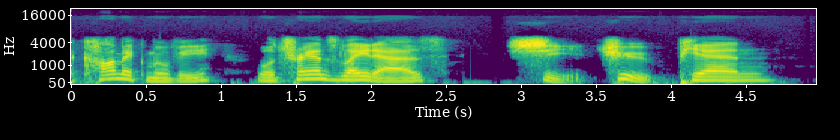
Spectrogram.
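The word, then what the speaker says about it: 喜剧片: movie will translate as she qu PN which is pronounced with the falling rising tone on I a falling tone on you and a high level tone on a let's try it again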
